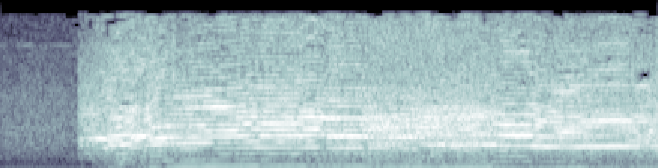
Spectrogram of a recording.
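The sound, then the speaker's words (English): A great big whale's loud, sustained buzzing drone deep down in the ocean kicks in abruptly after a brief quiet moment, rich and engine-like, with a rough, steady texture that holds until the end. “That's right, a great big blubbery old whale just buzzing and clicking and grunting away deep down in the ocean.”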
